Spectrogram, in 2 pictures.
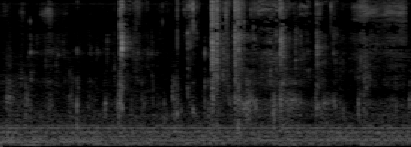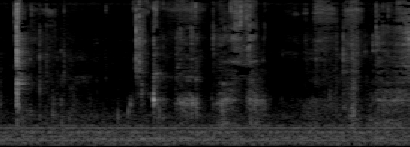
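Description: A person chewing a mouthful of burrito: soft, wet chewing and mouth sounds, with two sharp clicks about six and seven and a half seconds in.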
